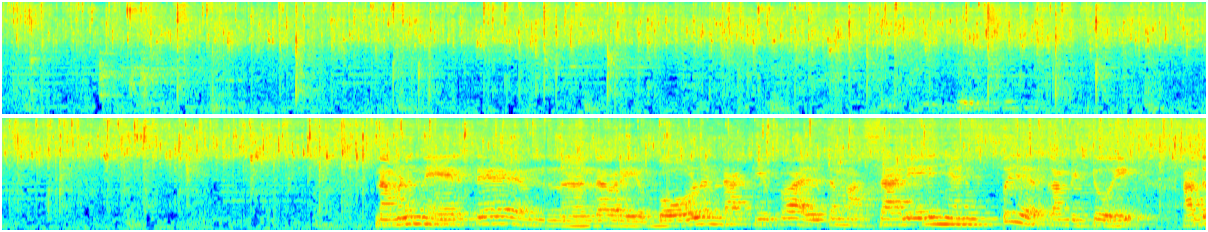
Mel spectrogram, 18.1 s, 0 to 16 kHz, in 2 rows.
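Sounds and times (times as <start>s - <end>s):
butter sizzling in a frying pan: 0.0s - 18.0s.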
